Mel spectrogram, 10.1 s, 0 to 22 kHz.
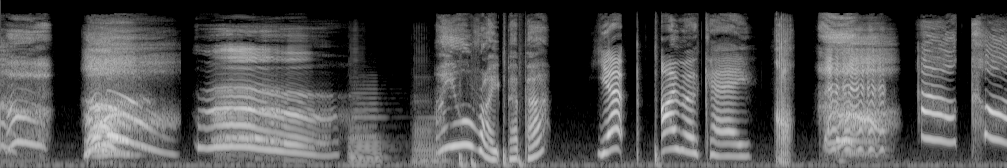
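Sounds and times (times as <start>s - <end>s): cartoon children gasping and crying out: 0.0s - 3.4s
low buzzy sound: 3.4s - 4.6s.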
